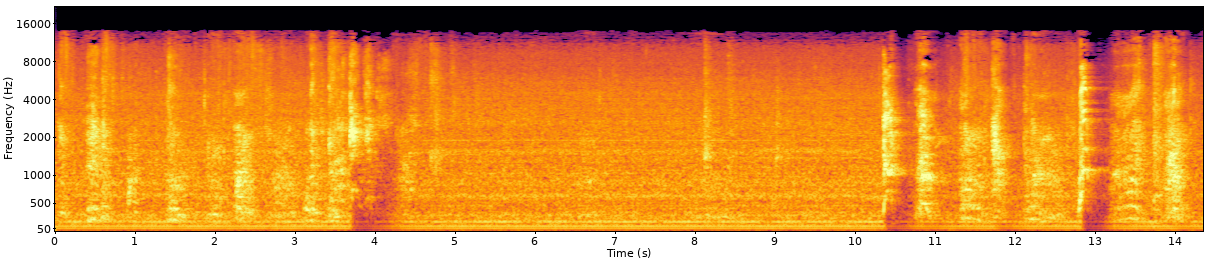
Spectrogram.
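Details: Playing Chihuahua puppies, two litters aged 10 and 13 and a half weeks, indoors in a carport: bursts of rapid yappy barks and yips at the start and end, a quieter stretch in between, constant electrical hum beneath.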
